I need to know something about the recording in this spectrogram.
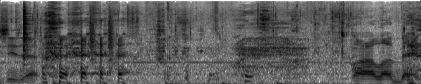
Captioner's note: Nyjah laughs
